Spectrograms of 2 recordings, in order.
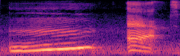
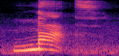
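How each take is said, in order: First: The sounds are said slowly and separately. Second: The sounds are blended quickly into one word. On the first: "we have m at" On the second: "you got to say it fast"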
